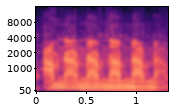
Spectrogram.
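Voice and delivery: chewing goat nom-nom; munching noises. Acted. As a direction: chomp it out like a goat. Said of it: "it voices".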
